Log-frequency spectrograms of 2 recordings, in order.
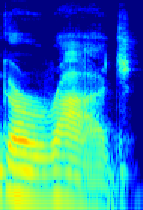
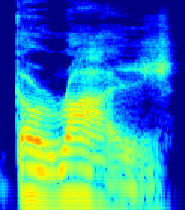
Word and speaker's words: garage: friends is a parking garage a park parking garage in the US that's how we pronounce it parking garage got it oh I know it looks like parking gar age but not like that we don't pronounce it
